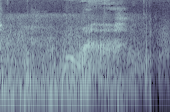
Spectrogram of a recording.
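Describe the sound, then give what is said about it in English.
Wind buffeting a microphone while walking into cold wind outdoors, a loud, steady low rumble that drops off sharply near the end. “It's a lot colder walking into the wind. Hope it's not messing with the audio too much.”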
